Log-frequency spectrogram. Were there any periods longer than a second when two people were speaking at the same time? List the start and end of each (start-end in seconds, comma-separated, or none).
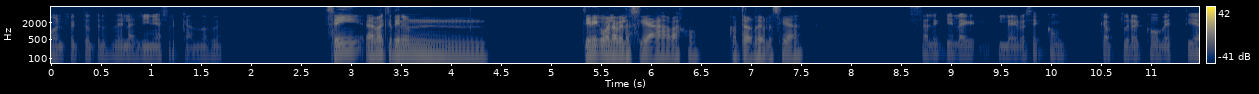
none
